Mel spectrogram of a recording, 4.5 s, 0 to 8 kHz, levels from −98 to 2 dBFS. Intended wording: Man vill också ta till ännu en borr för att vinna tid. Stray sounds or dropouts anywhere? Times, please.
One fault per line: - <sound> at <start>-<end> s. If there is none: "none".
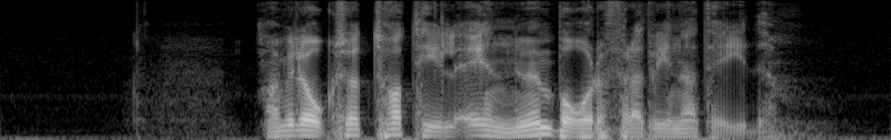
none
